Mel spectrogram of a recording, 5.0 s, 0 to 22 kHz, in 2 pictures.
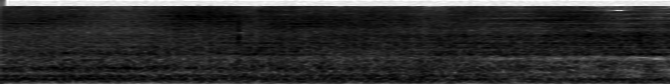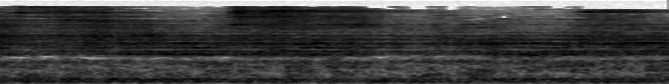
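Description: Indian Railways express train passing close by: a WAP-7 electric locomotive followed by passenger coaches, with a loud, steady rumble of wheels running on the rails.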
